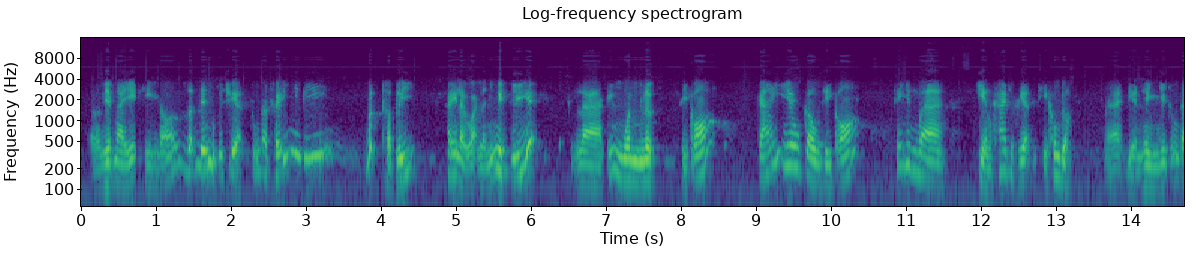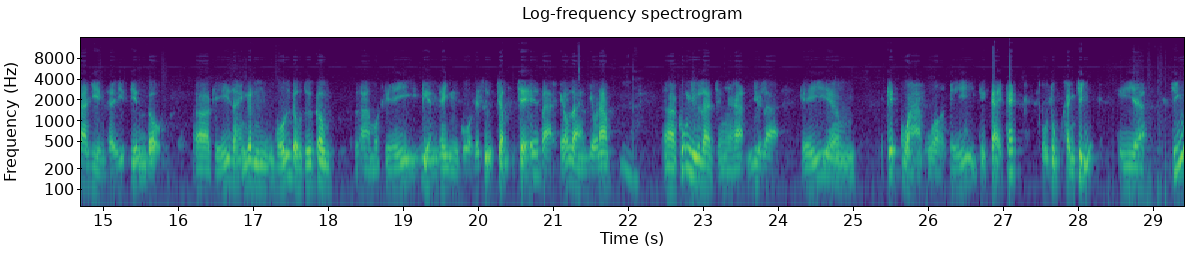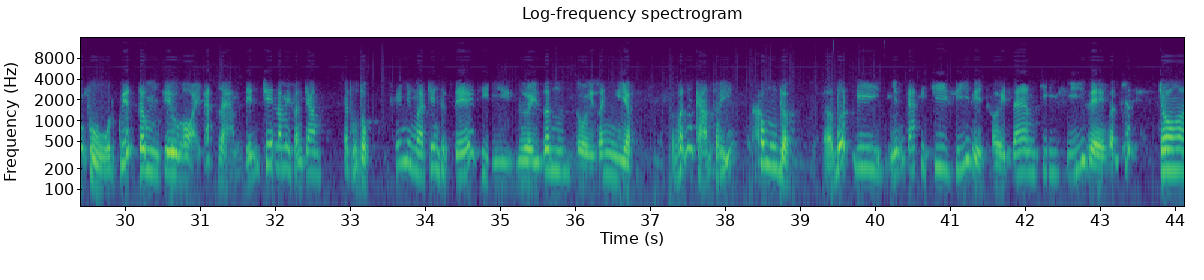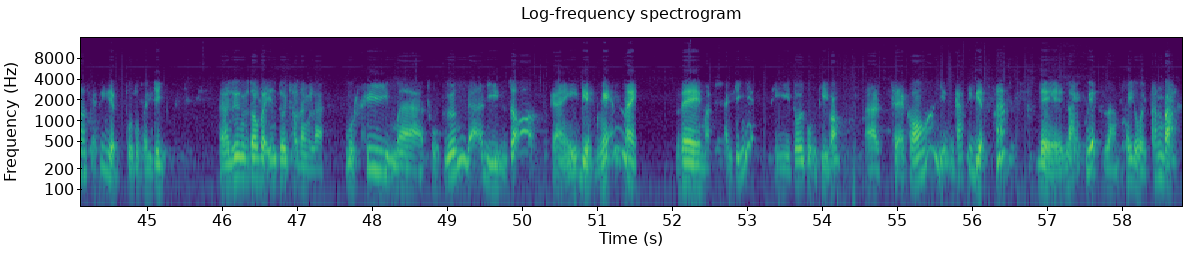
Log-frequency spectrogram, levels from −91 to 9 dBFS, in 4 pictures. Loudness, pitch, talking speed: -23 LUFS, 205 Hz, 205 wpm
